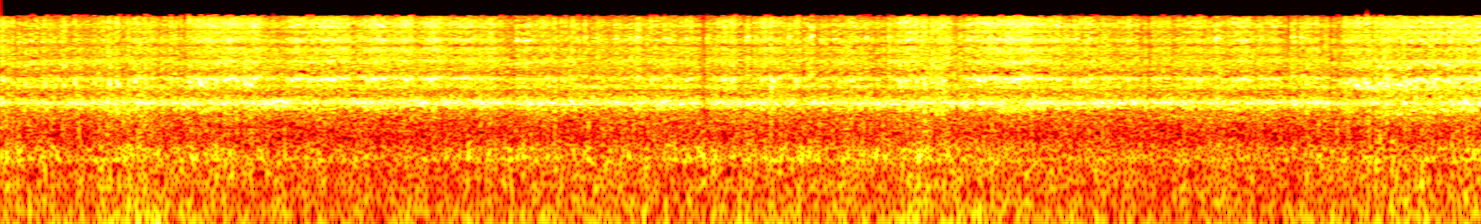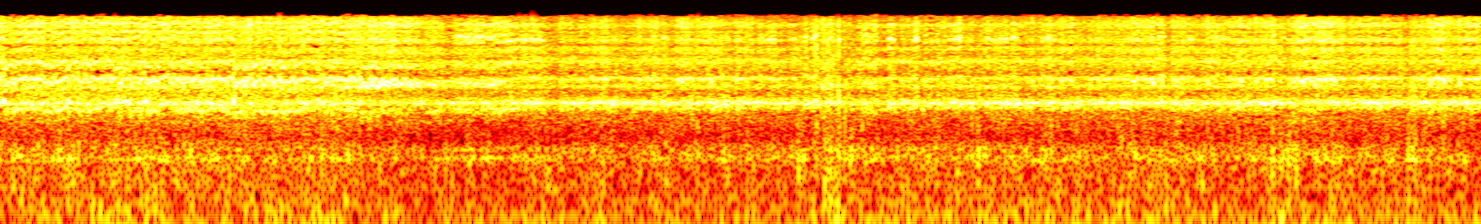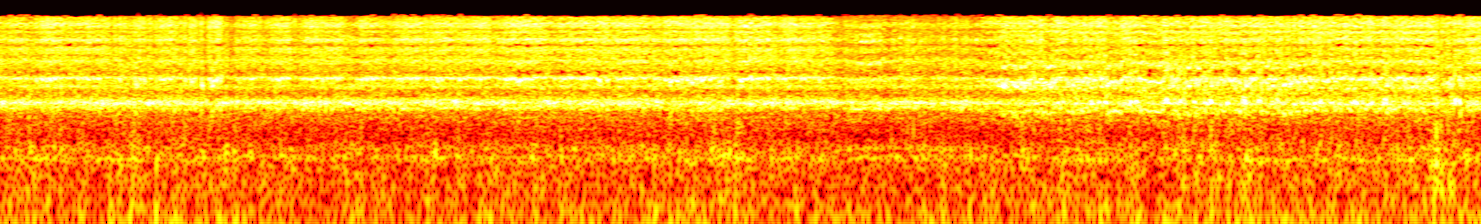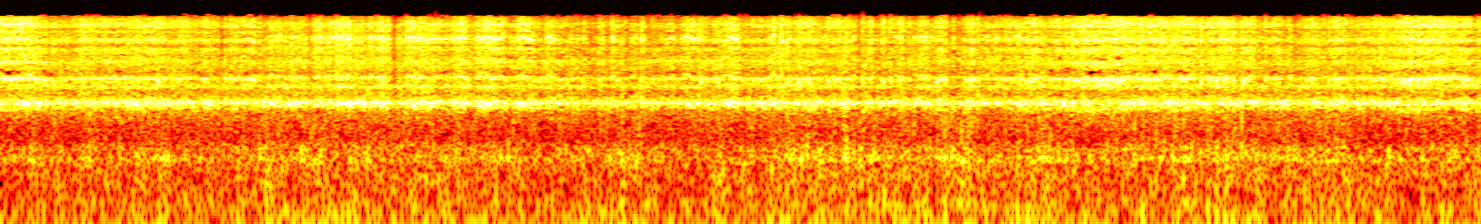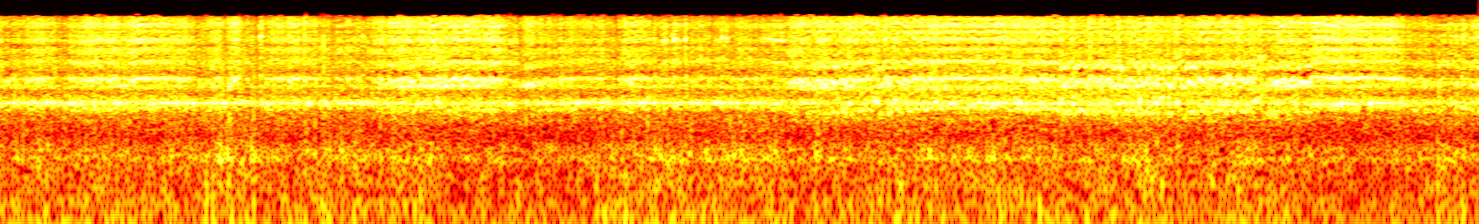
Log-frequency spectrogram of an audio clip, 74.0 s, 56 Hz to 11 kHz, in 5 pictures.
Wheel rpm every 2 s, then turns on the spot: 230, 230, 230, 230, 230, 230, 220, 200, 190, 210, 230, 230, 230, 230, 230, 230, 240, 230, 230, 220, 200, 200, 230, 240, 230, 230, 230, 230, 230, 220, 230, 220, 220, 210, 190, 190, 220.
none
